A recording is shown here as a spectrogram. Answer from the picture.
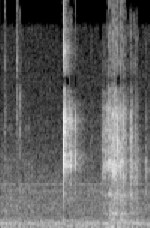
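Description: Go stones on a wooden board: one sharp click about a second in, then a short rattling clatter of stones.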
